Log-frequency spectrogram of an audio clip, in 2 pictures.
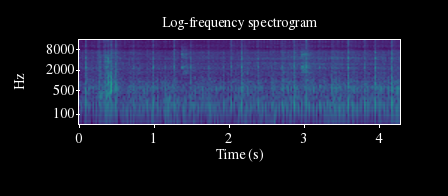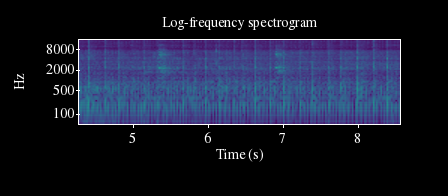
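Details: Peugeot 103 SP two-stroke moped with newly wired MVT digital ignition, first start, warming up: buzzy engine holds a high fast rev with sharp ticking instead of a settled idle; cause unknown.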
